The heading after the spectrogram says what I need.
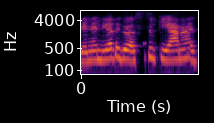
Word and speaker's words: Sukihana: what you heard and then the other girl sukiana is how you say her name because you know i'll be messing everybody name out sukihana sukihana and her only fans video we're also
